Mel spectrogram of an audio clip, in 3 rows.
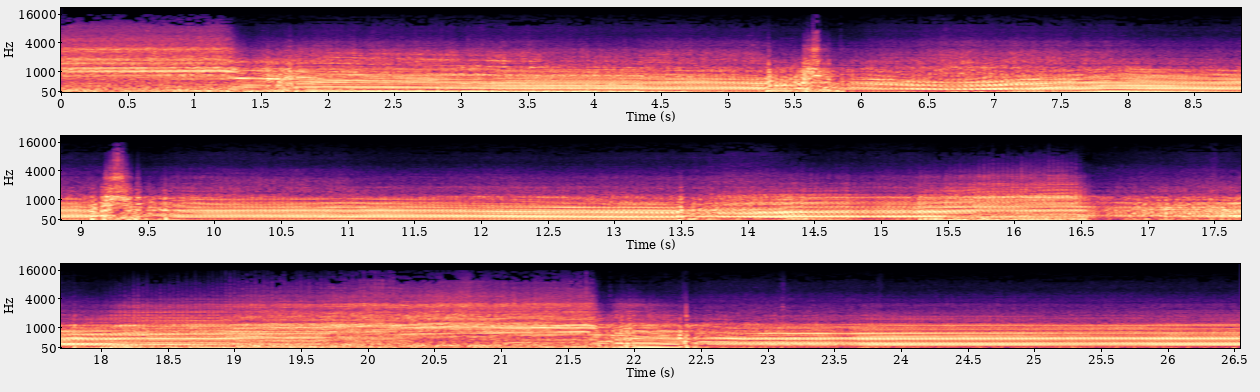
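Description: Shelby GT350's flat-plane-crank V8 through a GT350R exhaust, heard close to the tailpipe on track. Its pitch falls and climbs again and again as the car lifts, brakes and pulls through the gears, with two sharp cracks at about five and nine seconds. For the last few seconds it holds a steadier, lower note.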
